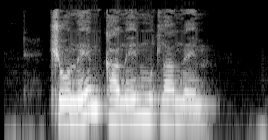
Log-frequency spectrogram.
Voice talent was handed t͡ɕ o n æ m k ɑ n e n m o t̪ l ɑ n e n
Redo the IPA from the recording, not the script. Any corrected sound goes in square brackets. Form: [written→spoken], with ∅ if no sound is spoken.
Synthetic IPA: t͡ɕ o n [æ→e] m k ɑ n e n m [o→u] t̪ l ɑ n e [n→m]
